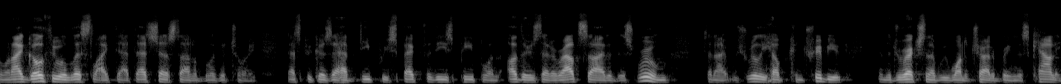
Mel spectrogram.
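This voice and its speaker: In a very clean recording with a silent background and a dry, close sound with no echo, a man speaks very fast at a fairly low pitch with ordinary pitch variation. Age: 60s. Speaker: county official. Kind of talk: public speech.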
